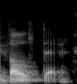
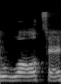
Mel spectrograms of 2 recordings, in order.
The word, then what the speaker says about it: Walter: but um Walter so it's written like with the w but I swear I've heard in the show that it's pronounced like a V so how would you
